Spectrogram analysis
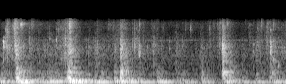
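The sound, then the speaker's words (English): Running tap water rinses cut cabbage, a continuous broad hiss with a few brief louder splashes and knocks throughout, without voices. “I just cut up some cabbage here. I'm going to rinse it off before I chop it up.”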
